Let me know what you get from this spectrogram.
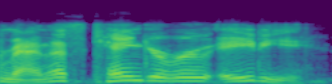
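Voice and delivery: ordinary talk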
